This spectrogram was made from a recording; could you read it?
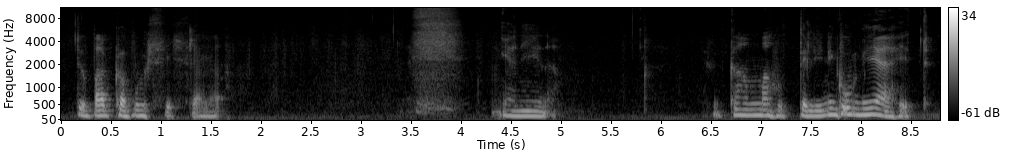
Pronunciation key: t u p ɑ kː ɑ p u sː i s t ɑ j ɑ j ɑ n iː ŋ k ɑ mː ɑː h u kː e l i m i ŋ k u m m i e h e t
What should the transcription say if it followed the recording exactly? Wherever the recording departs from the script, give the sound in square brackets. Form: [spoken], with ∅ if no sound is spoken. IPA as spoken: t u p ɑ kː ɑ p u sː i s t ɑ j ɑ j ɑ n iː [n] k ɑ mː [ɑ] h u [tː] e l i [n] i ŋ k u m m i [æ] h e t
